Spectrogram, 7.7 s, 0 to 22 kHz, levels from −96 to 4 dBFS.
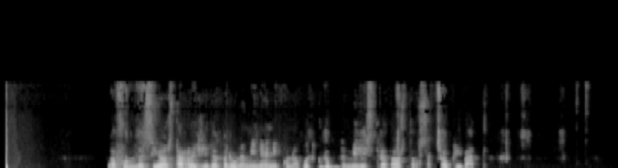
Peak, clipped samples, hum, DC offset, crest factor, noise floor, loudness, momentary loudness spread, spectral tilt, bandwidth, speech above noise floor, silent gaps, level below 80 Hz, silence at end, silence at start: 0 dBFS; under 0.1%; none; under 0.1%; 26 dB; -85 dBFS; -27 LUFS; 9 LU; -6.5 dB/octave; 11.5 kHz; 59 dB; none; -52 dBFS; 1.8 s; 1.35 s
